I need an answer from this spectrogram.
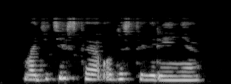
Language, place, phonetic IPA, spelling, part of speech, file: Russian, Saint Petersburg, [vɐˈdʲitʲɪlʲskəjə ʊdəstəvʲɪˈrʲenʲɪje], водительское удостоверение, noun, LL-Q7737 (rus)-водительское удостоверение.wav
- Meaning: driver's license/driver's licence (documenting permitting this person to drive)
